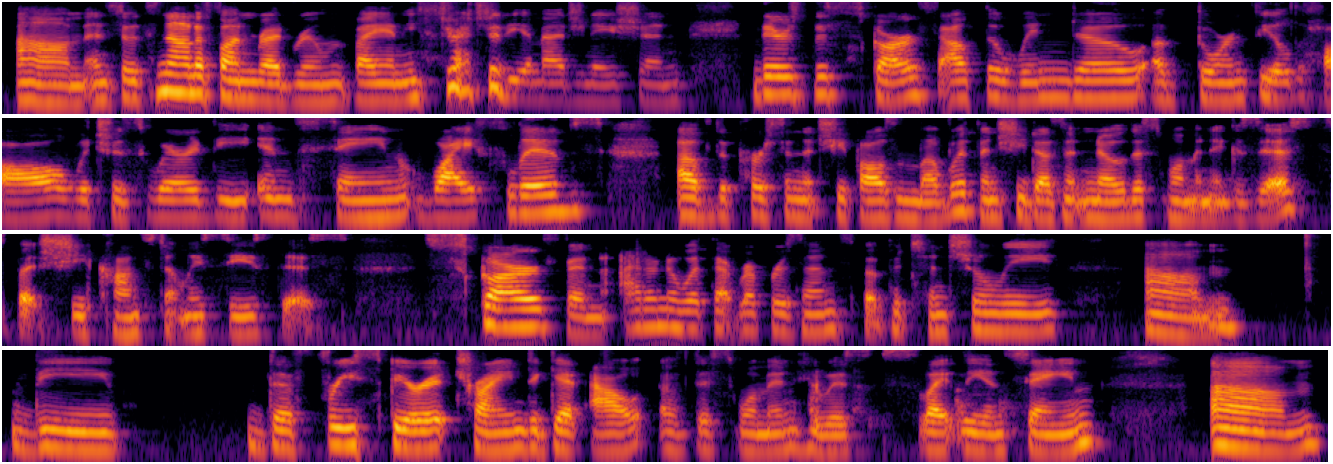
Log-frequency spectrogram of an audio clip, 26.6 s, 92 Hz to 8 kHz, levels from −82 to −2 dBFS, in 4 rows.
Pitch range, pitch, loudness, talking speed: 150-175 Hz, 160 Hz, -23 LUFS, 180 wpm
